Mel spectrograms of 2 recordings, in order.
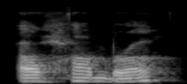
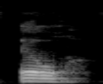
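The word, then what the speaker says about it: Alhambra: Alhamra. Elra. Alra. You know, I can't say it cuz the H is silent, but why I have the H there if it's silent, you know.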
